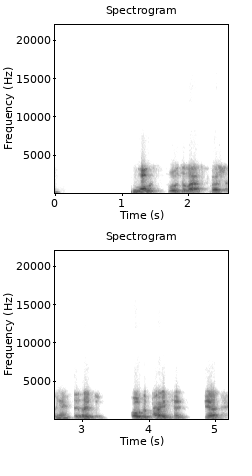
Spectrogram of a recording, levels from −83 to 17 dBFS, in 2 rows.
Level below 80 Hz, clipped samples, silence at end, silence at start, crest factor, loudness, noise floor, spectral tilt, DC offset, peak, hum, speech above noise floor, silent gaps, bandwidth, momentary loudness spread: -74 dBFS; under 0.1%; 0.1 s; 0 s; 22 dB; -24 LUFS; -89 dBFS; -7 dB/octave; under 0.1%; -2 dBFS; none; 65 dB; none; 5 kHz; 12 LU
